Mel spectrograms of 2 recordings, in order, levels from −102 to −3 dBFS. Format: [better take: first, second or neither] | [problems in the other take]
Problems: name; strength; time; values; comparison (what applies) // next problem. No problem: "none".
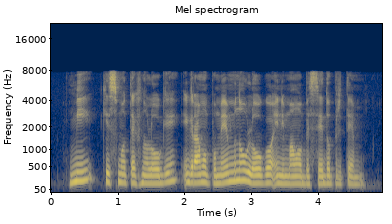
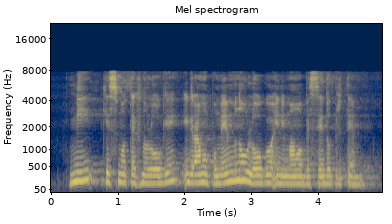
first | room echo; dies away in 0.9 s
